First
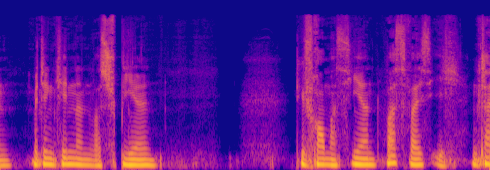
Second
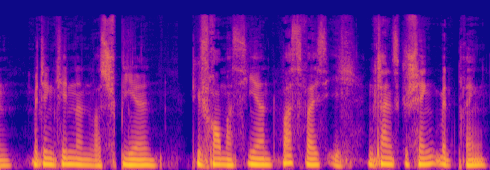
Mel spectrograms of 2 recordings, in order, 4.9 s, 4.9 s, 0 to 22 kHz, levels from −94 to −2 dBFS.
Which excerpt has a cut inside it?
second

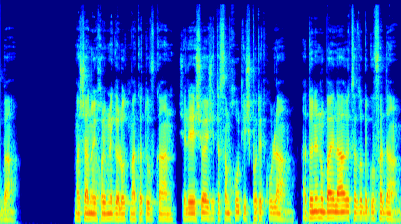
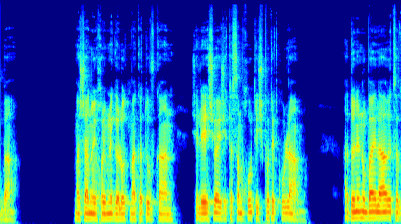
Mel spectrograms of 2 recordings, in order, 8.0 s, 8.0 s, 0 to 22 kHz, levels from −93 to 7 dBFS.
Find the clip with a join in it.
first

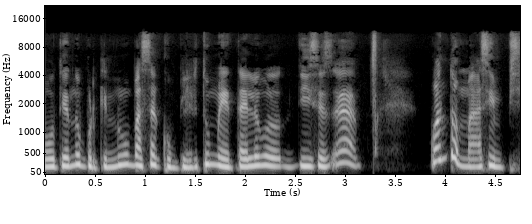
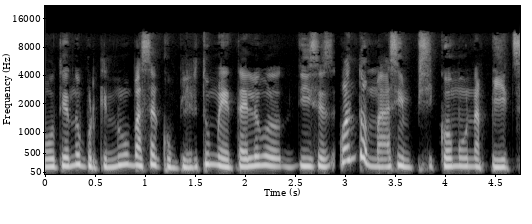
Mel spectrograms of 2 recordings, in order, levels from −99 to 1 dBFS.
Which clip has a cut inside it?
second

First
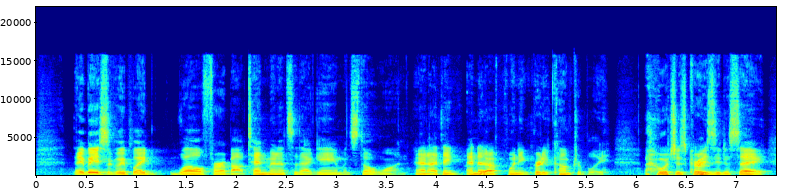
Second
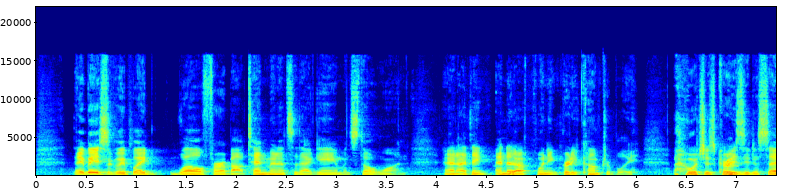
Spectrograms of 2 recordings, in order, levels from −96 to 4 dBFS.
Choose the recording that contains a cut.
first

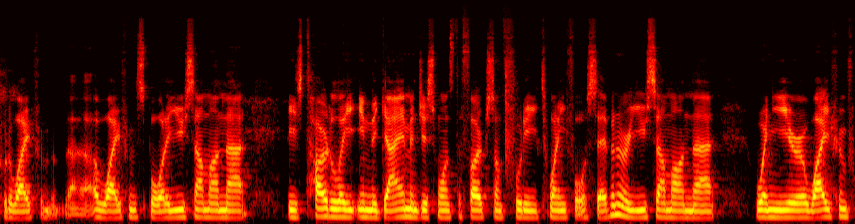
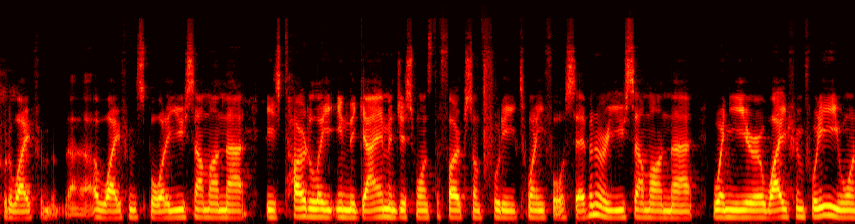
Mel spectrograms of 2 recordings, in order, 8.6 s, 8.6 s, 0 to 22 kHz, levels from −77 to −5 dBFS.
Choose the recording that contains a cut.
second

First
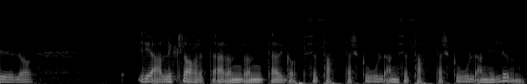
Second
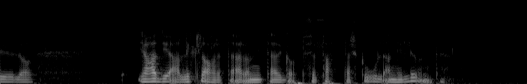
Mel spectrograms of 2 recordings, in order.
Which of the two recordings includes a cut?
first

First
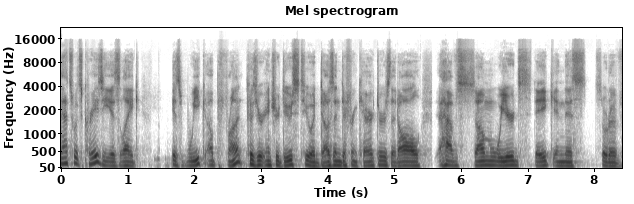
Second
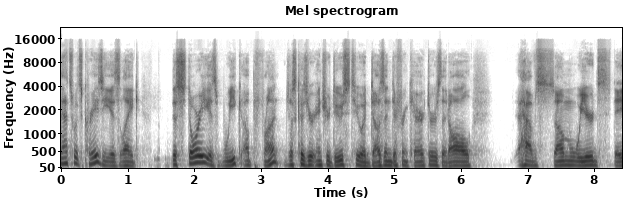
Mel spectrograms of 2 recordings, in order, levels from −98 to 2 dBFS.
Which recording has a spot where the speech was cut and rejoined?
first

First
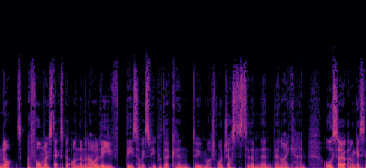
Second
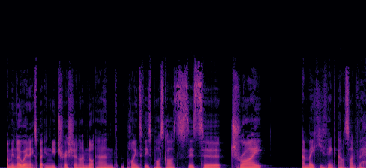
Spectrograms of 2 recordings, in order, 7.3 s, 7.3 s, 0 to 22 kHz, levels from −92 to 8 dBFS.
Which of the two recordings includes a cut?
second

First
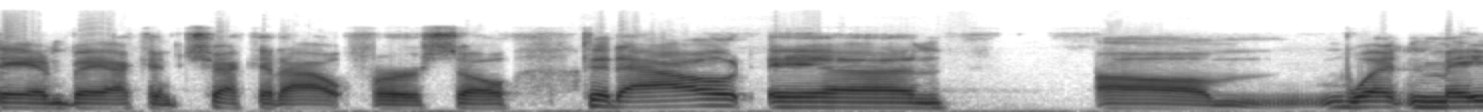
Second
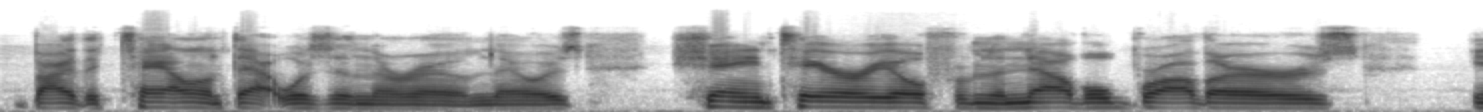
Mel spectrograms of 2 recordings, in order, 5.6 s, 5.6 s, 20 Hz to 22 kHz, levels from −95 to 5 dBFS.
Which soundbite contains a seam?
first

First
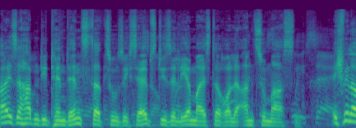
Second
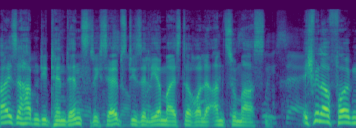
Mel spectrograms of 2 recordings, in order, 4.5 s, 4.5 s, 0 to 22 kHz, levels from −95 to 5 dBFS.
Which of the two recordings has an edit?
second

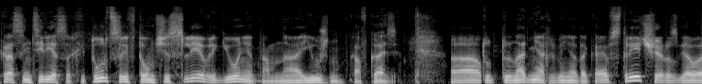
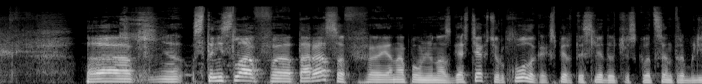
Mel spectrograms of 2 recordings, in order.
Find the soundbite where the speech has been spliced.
first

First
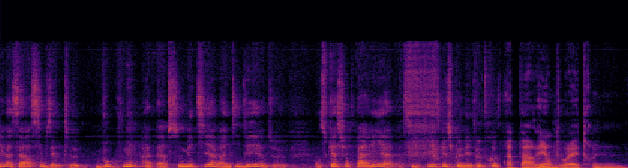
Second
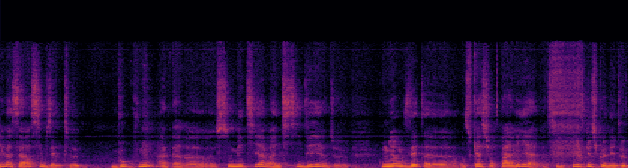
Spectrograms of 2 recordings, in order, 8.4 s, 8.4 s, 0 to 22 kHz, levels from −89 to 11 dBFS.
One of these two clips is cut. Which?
first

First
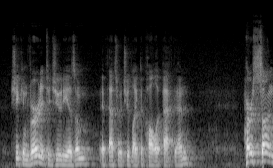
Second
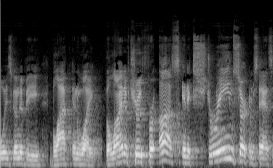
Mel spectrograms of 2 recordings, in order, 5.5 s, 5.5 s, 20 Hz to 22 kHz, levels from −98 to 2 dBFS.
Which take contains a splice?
second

